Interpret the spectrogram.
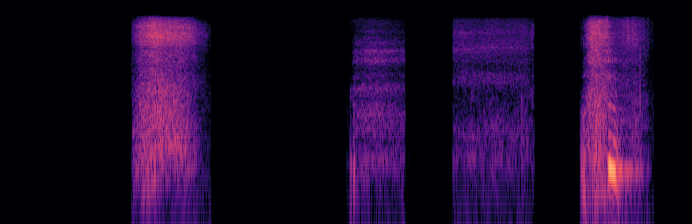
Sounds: Sneeze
